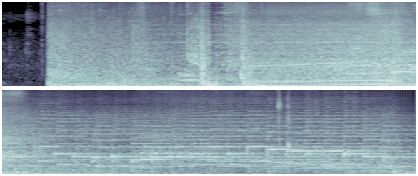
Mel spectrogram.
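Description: A car engine bursts to life with a heavy thump and roars loudly, its pitch climbing and dipping as it revs hard, then settling into a sustained growl. No voices.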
